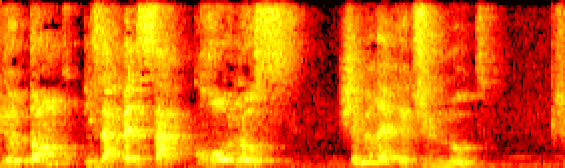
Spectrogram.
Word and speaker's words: Chronos: le premier type de temps ils appellent ça chronos j'aimerais que tu notes tu vas bien comprendre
